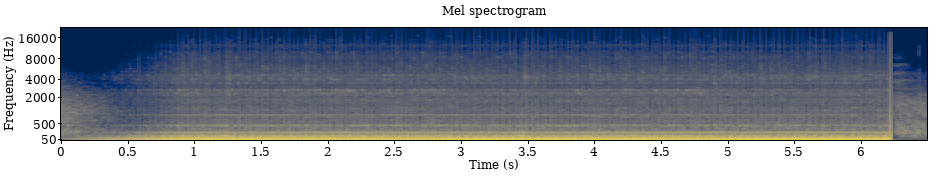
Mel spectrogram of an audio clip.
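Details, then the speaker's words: Classic Porsche engine after oil/coolant flush for coolant-oil mixing, system refilled with water: even, steady exhaust pulses at settled idle, no misses or stumbles; engine runs cleanly and owner believes mixing issue is solved. "That looks good to me. That is the best news I could possibly imagine. I think that is solved."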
